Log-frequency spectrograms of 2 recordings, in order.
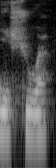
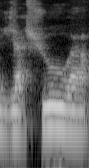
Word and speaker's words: Yeshua: se nos ha revelado, el nombre de Yeshua, y es el que nosotros podemos mencionar en forma clara, ¿ya? Yo sé que por ahí también hay otras pronunciaciones como Yahshua o Yahshua, pero la verdad es que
